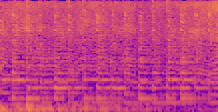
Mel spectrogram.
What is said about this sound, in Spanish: Zumbidos de mosquitos.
